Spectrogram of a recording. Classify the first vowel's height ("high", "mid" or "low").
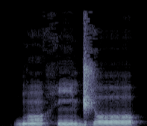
mid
